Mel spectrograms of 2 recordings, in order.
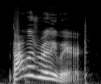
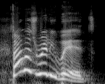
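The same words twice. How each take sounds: First: Said in the usual way. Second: High, loud shocked squeal; squealed disbelief. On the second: Shown as a demonstration. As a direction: shriek it in disbelief.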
